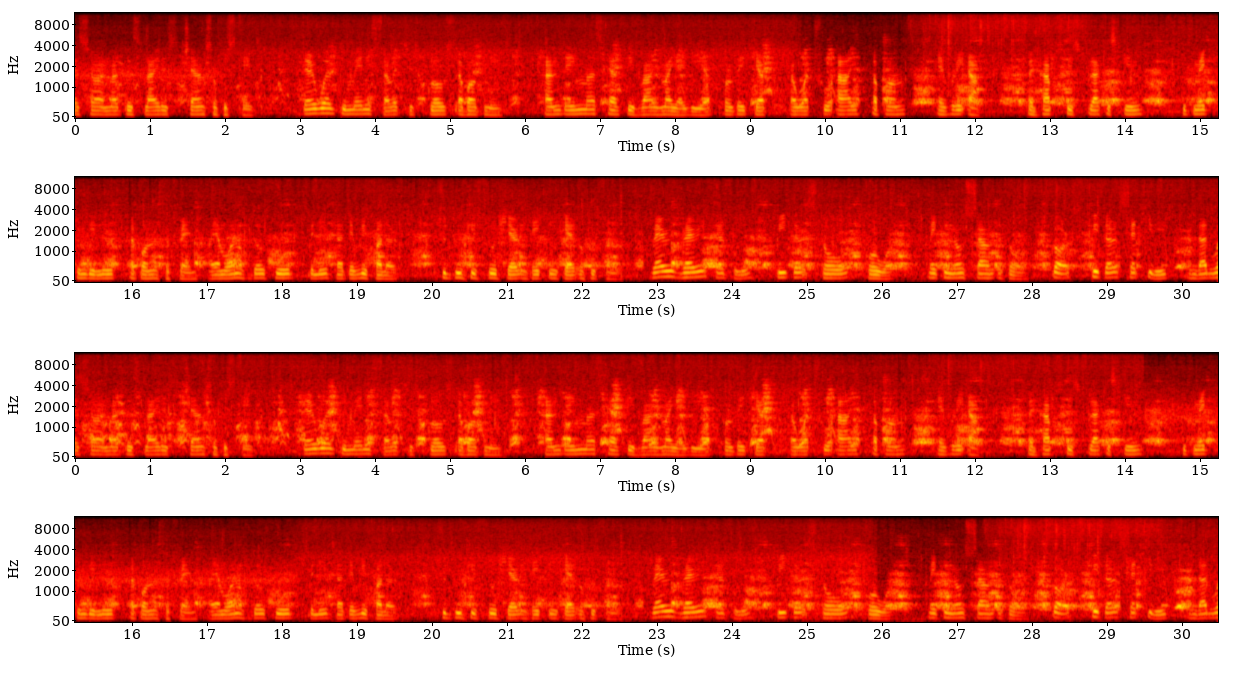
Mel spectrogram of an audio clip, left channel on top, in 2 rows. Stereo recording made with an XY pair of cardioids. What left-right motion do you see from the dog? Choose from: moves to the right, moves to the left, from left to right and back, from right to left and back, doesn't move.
from right to left and back.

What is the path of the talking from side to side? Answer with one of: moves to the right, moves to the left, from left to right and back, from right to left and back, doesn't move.
doesn't move.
